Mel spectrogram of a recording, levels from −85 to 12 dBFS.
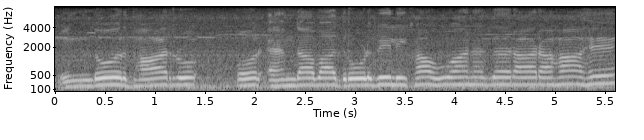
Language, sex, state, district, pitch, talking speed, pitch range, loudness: Hindi, male, Madhya Pradesh, Dhar, 200 Hz, 130 wpm, 185-210 Hz, -12 LUFS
